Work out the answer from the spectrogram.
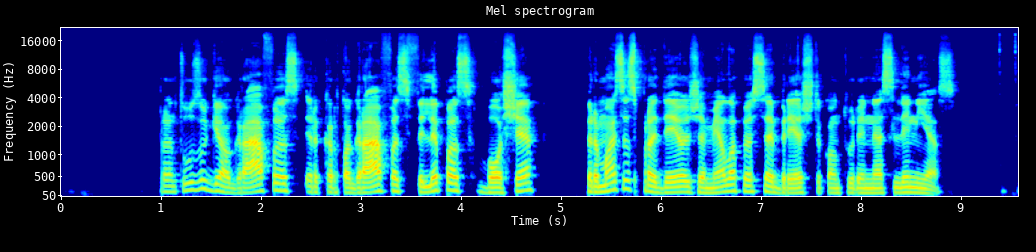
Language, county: Lithuanian, Kaunas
